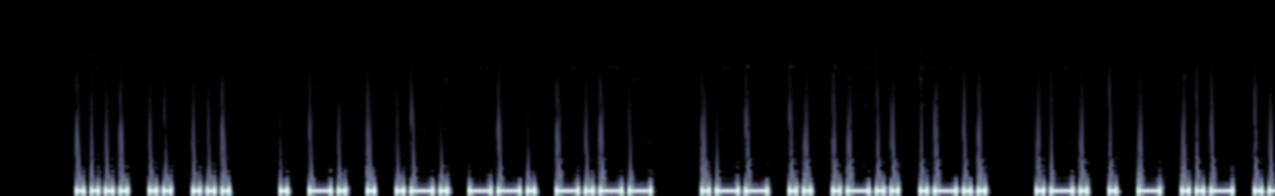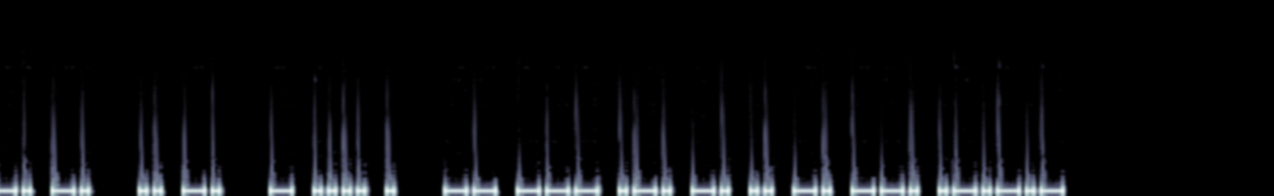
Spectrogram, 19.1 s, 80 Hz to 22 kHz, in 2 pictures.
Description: Morse code, heard as a keyed tone, about 22 wpm, 700 Hz. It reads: HIS ENERGY WILL RETURN IN THE MORNING.
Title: Sentences from Top 1000 Words - Review Part 6 - 22wpm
